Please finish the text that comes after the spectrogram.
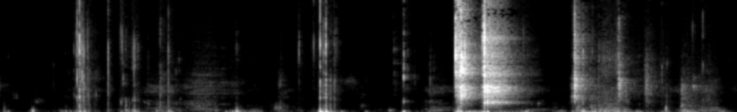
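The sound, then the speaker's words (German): Crunching and chewing of a Snickers caramel ice cream bar, with sharp bites and irregular crackly crunches, including one louder, longer crunch burst partway through, alone with no talking. “Bist du kein geräuschvoller äh, Eisesser?”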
